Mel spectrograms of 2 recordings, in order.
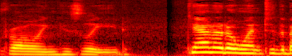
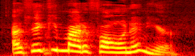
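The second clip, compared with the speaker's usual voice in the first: high, fast excited line; excited rush; 9 semitones higher, 5 dB louder, faster than usual. Acted. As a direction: blurt it out eagerly.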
